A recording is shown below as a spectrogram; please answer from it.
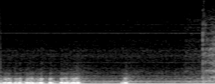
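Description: A steady low hum with a few faint, short blips in the first second and one more a little past halfway.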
